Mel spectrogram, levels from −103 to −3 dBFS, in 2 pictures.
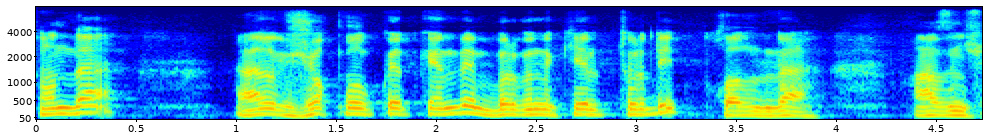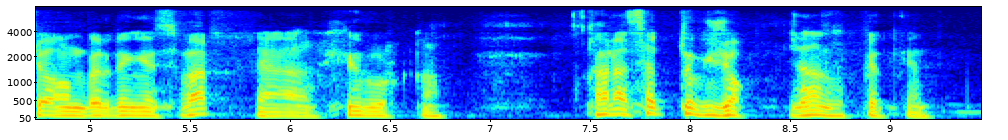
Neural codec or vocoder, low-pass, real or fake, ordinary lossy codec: codec, 44.1 kHz, 7.8 kbps, DAC; 7.2 kHz; fake; none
